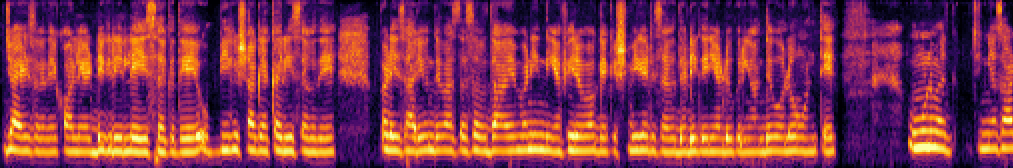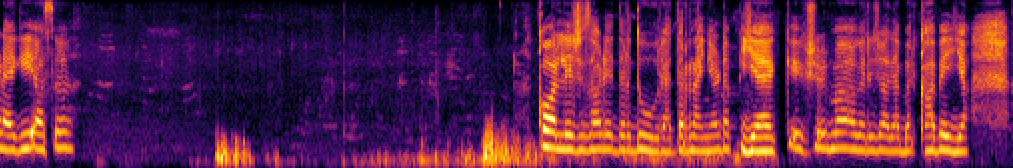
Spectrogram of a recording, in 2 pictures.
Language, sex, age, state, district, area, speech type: Dogri, female, 18-30, Jammu and Kashmir, Kathua, rural, spontaneous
